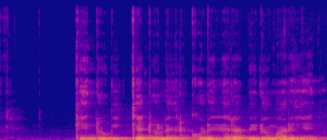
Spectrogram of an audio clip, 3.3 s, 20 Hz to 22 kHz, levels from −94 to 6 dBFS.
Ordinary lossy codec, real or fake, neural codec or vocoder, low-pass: none; real; none; none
